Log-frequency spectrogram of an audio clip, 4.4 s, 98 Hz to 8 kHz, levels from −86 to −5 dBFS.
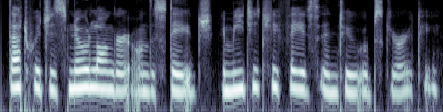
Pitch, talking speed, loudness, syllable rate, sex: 230 Hz, 160 wpm, -17 LUFS, 5.5 syllables/s, female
